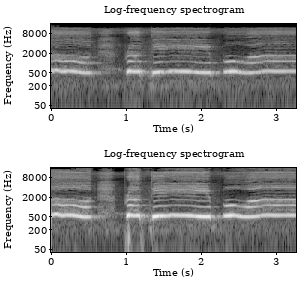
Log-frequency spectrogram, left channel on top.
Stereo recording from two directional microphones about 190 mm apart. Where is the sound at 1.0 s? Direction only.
45° right (ahead or behind).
